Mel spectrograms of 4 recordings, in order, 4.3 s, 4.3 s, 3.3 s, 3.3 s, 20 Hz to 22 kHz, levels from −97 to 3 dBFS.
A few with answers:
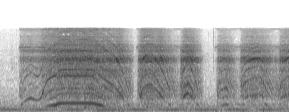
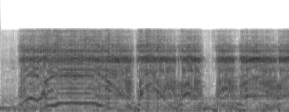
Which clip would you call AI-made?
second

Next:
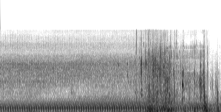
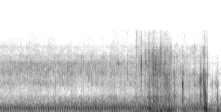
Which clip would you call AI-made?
second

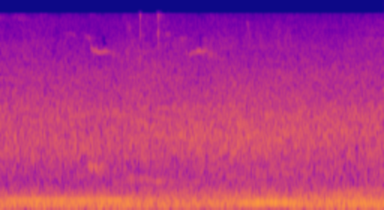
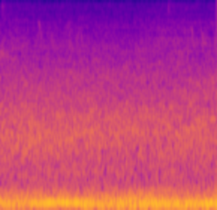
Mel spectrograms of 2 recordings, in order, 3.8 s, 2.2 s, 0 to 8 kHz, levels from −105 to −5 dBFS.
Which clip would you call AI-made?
second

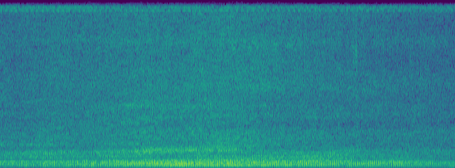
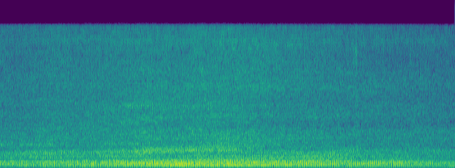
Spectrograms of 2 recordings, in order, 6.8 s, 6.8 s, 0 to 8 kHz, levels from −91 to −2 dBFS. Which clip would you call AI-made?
second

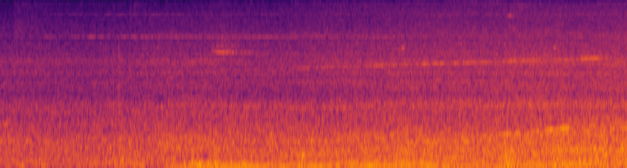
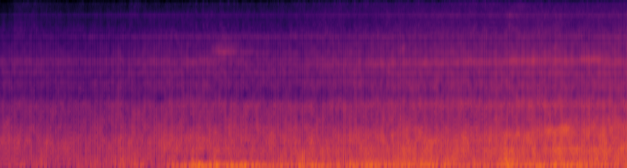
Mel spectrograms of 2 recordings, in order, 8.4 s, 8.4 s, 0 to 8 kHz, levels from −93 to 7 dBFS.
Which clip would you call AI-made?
second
